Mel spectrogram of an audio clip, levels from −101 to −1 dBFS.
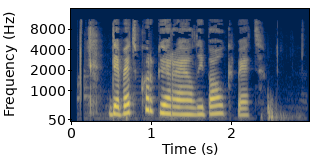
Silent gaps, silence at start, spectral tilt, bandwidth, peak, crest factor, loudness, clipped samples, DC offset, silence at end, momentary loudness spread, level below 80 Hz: none; 0.2 s; -4 dB/octave; 11.5 kHz; -2 dBFS; 20 dB; -20 LUFS; under 0.1%; under 0.1%; 0.45 s; 15 LU; -66 dBFS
